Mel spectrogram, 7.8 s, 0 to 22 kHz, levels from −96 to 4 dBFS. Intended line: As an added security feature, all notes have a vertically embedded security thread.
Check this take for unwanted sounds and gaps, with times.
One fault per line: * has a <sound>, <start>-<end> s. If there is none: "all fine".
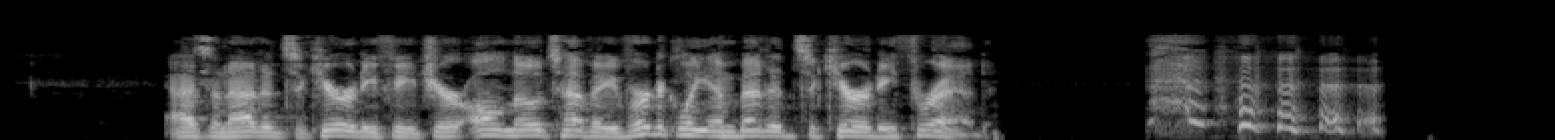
* has a laugh, 5.7-6.9 s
